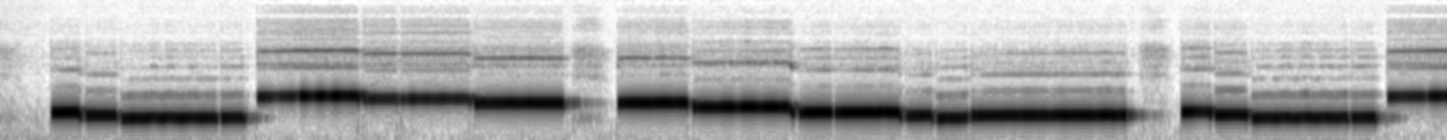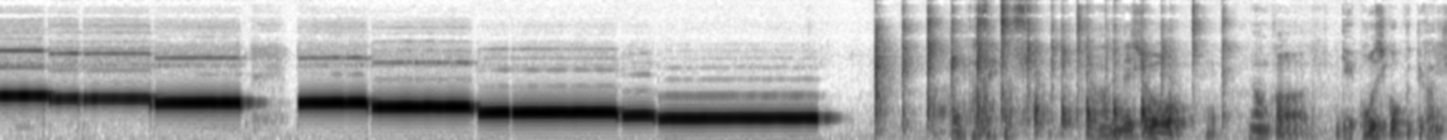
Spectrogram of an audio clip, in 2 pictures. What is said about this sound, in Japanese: あのオカリナの音色の一番の魅力はやはりこう長く伸ばした時の音色っていうんですかね、それが一番魅力なので心地よさといいますかね響き感っていうんですかねそういったところがいいのかなというふうに思いますけれども。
